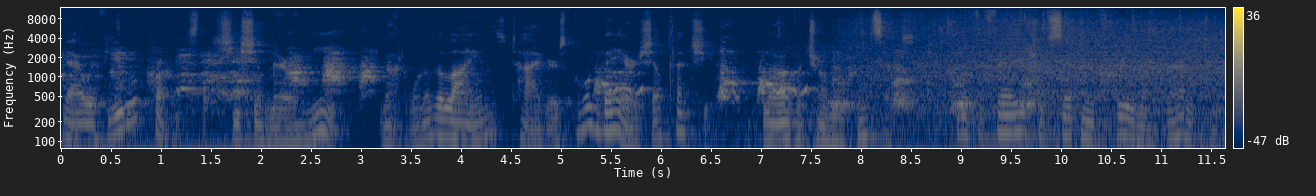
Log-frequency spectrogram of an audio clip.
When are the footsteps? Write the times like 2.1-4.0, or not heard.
not heard.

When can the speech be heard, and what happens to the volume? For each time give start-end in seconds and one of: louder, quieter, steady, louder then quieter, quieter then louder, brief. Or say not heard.
0.0-11.6 steady.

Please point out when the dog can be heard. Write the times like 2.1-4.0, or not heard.
0.0-3.2, 5.3-9.9.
